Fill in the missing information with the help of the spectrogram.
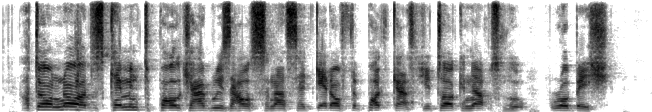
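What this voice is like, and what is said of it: Johnny Vegas impression. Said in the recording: “do an impression. ... Johnny Vegas, what are you doing here?”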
